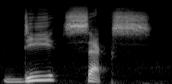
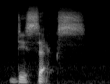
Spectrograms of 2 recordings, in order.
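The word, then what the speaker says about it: desex: This word is de-sex, and the emphasis is on the second syllable, de-sex.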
